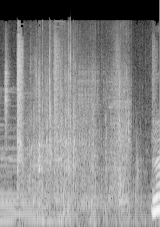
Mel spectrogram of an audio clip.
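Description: A plastic bag crinkling and rustling in irregular bursts as pieces of raw pork are handled into it. Background music fades out early on.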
